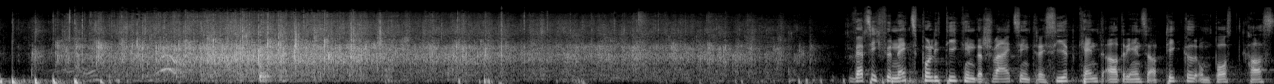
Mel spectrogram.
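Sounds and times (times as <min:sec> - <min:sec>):
audience applause: 0:00.3 - 0:08.3
speech: 0:08.6 - 0:12.7.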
